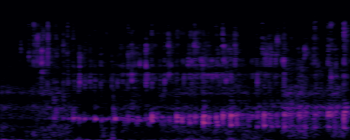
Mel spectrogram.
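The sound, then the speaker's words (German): Guinness beer glugs and trickles out of a freshly opened can, a continuous wet gurgling with small dripping and splashing bursts over a few seconds, no voices. “Gluckert das so ein bisschen raus.”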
